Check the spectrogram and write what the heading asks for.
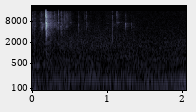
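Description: Stainless steel watch bracelet clinking lightly as it is handled: a couple of short metallic clicks near the start, then quiet room tone.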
